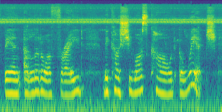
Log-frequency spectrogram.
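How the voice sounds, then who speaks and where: With a Southern Appalachian accent, a woman speaks at a very slow pace. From Appalachia, US (Nolichucky River, East Tennessee). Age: 60s. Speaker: herb knowledge interviewee. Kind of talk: oral history interview. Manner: halting, many fillers.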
